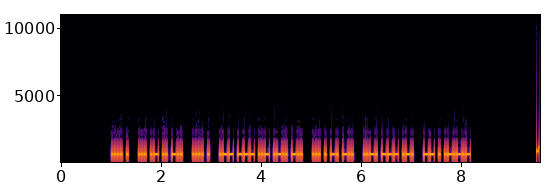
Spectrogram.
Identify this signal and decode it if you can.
Morse code, heard as a keyed tone, about 40 wpm, 700 Hz. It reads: HE SAID HE WOULD SEND FOR ME.
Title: Sentences from Top 1500 Words 40wpm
